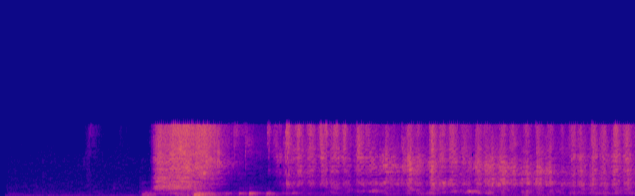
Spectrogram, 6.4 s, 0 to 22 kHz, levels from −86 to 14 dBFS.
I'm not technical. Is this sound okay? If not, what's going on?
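No. From start to finish the sound is grainy and rough, and everything above about 8.2 kHz is missing, so it lacks sparkle and air. This is likely heavy Opus compression. To save space, the encoder rebuilds parts of the sound from copied or noise-like filler instead of the real detail, which is why steady tones come out gritty. Unlike MP3 damage, there's little watery, swirling warble, just a constant coarse, dulled texture.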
